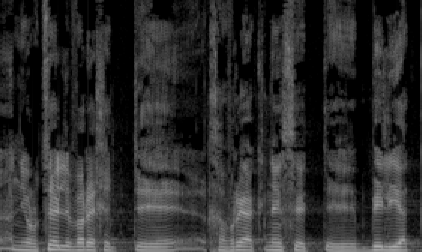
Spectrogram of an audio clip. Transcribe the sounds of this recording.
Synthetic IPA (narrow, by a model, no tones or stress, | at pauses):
aniɾo̞t͡selevaɾeχet̪ | χavʁejaknese̞tbiljak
